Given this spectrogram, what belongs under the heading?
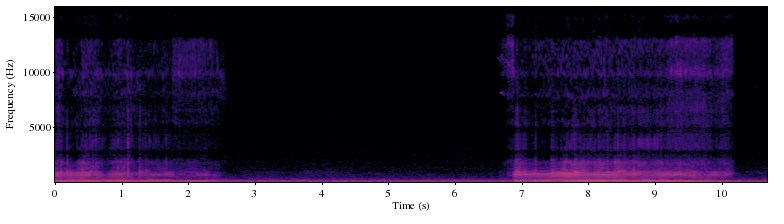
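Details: Snoring: two long, loud, rattling inhaled snores separated by a quiet pause of about four seconds.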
